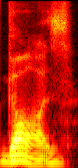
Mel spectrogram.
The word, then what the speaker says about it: gauze: بتسأل what's gauze لكن طبعا نطقتها غلط، فشيلدن بيصحح لها بيقول لها it's gauze. ده النطق الصح بتاعها it's gauze، ومعناها الشاش الطبي اللي هو في الصورة اللي قدامنا ده.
